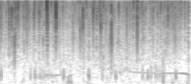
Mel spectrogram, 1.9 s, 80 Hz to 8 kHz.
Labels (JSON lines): {"label": "biophony, cascading saw", "recorder": "SoundTrap 600 or HydroMoth"}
